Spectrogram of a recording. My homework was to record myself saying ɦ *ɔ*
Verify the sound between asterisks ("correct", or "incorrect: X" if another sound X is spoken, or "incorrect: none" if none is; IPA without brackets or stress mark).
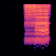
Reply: incorrect: ʌ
